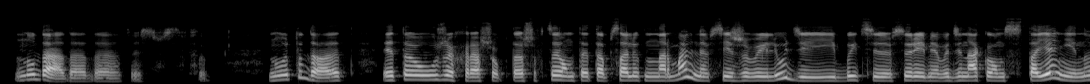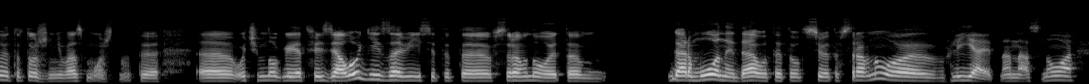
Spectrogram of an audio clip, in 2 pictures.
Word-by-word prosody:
Ну 220 +5 -2
да-да-да, 145 -7 -1
то - - -16
есть - - -18
вс - - -20 0.2
ф - - -19 0.6
ну, 200 +4 -2
это 225 +8 -5
да, 160 - +2
эт 185 0 -12 0.3
это 200 +3 +1
уже 215 -1 +1
хорошо. 170 -2 -2
Потому 165 0 -3
что 170 - -12
в - - -24
целом-то 190 -3 0
это 180 0 0
абсолютно 190 0 -1
нормально: 180 - 0
все 185 +2 -3
живые 180 +1 -2
люди, 300 - -3
и 335 +1 -2
быть 395 +4 -3
всё 175 -2 -2 0.2
время 180 -3 +1
в 165 - -6
одинаковом 180 0 0
состоянии, 195 +2 +2
ну, 185 +4 -3
это 195 -2 -4
тоже 175 -6 -4
невозможно. 160 +1 -6
Тэ 150 -2 -3 0.4
э, 155 0 +3
очень 190 +4 -5
многое 185 -1 0
от 180 - -4
физиологии 190 - +4
зависит, 190 -3 -1
это 165 -1 0
всё 185 - -2
равно, 185 -3 +2
это 155 0 0 0.8
гормоны, 200 - +5
да, 180 +3 +5
вот 170 -1 -3
это 170 0 -3
вот 170 0 -8
всё, - - -3
это 175 - -5
всё - - -5
равно, 205 +3 +2
э, 165 -4 +2
влияет 190 +1 0
на 155 - -6
нас. 155 -1 -6
Но 190 0 -1
185 Hz, 160 wpm, -24 LUFS, 170-200 Hz, 0.8 s, гормоны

